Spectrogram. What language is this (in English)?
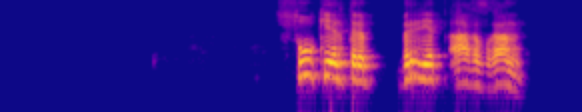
Kazakh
